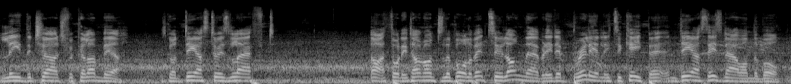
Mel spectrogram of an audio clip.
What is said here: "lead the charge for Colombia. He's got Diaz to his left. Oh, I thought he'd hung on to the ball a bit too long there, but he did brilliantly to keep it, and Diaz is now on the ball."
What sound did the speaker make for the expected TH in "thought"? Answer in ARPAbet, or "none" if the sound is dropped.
TH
